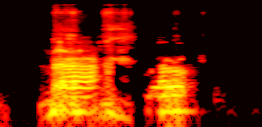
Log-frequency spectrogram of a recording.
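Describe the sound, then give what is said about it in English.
A dog passing gas into a microphone: two low, buzzing, rasping bursts of about half a second each, separated by a short pause. Both are fairly loud and there is no talk. “why you got to fart in the mic, bro?”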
